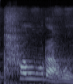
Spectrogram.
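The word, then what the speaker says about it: tau: 자 어떻게 쓰냐면 뒤에 요 꼬랑지 붙은 게 요렇게 표현을 해주는데 읽을 때는 타우라고 읽습니다.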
